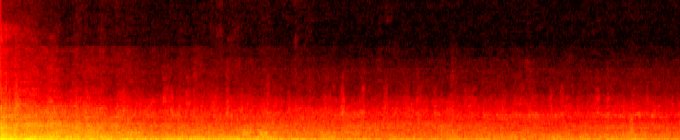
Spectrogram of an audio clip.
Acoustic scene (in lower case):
residential area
